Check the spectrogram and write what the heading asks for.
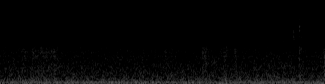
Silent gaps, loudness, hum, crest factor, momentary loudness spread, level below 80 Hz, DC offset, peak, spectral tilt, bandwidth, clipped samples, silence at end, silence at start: none; -56 LUFS; none; 18 dB; 1 LU; -60 dBFS; under 0.1%; -36 dBFS; -4.5 dB/octave; over 20 kHz; under 0.1%; 0 s; 0 s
